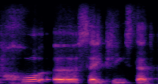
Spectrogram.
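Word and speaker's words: ProCyclingStats: bacs que j'utilise aussi pro cycling stade comme ça se prononce tout attaché et voilà et vous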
